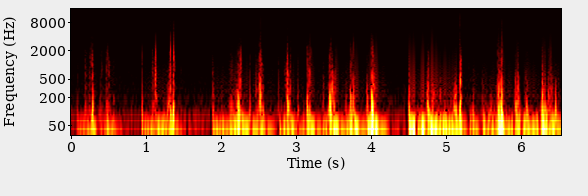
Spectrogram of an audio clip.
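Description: A metal drill-bit tip on a wooden handle twists and scratches inside the ear canal of a white silicone binaural microphone ear. It produces close, muffled scraping with deep low thumps and pressure rumbles, punctuated by quick crackling scratches that flare briefly bright. Short bursts are separated by near-silent gaps.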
